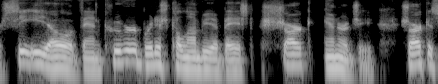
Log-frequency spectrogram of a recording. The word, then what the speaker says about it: SHARC: is Lynn Mueller CEO of Vancouver British columbia-based shark energy shark is spelled s-h-a-r-c shark energy is a Pioneer in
